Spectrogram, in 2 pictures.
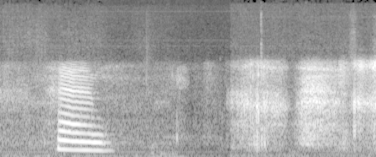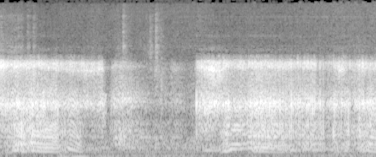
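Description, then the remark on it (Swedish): A person deliberately snores three times in a row, loud, each snore a rough, rattling breath with brief gaps between, after a short voiced sound at the start. “Och så gör du tre snarkningar på rad.”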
